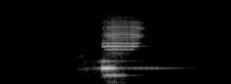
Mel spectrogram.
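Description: A sudden, loud, horn-like blare with several pitches about a second in, lasting about half a second, one tone ringing on briefly as it fades.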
